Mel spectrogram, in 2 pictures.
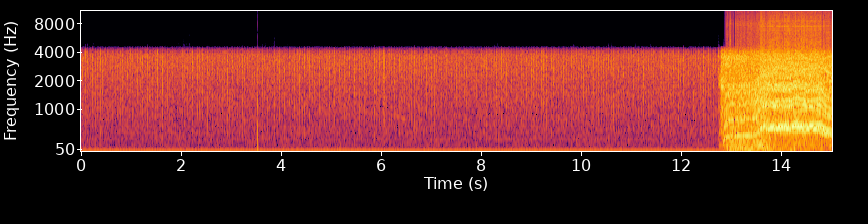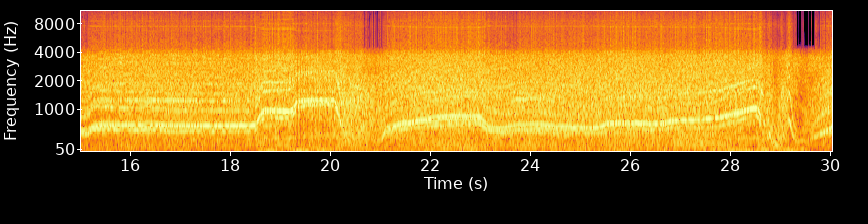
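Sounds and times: drone motors whining: 0:12.8 - 0:30.0.

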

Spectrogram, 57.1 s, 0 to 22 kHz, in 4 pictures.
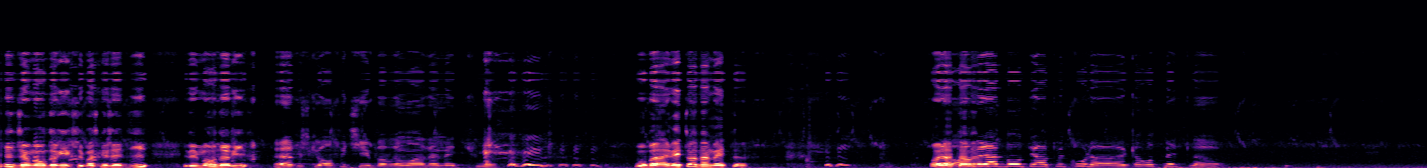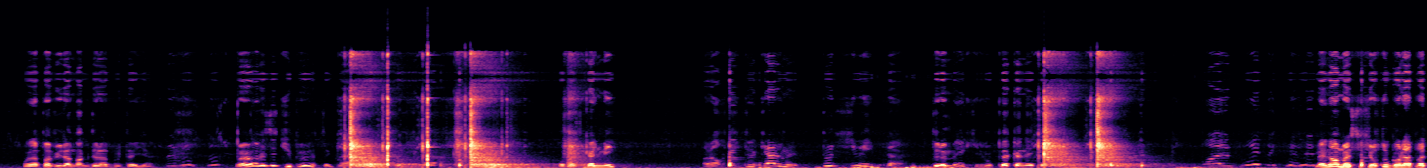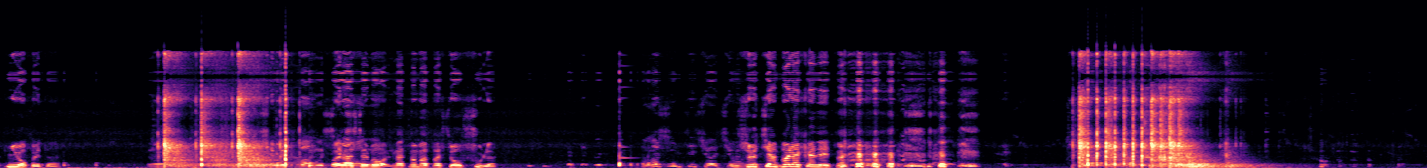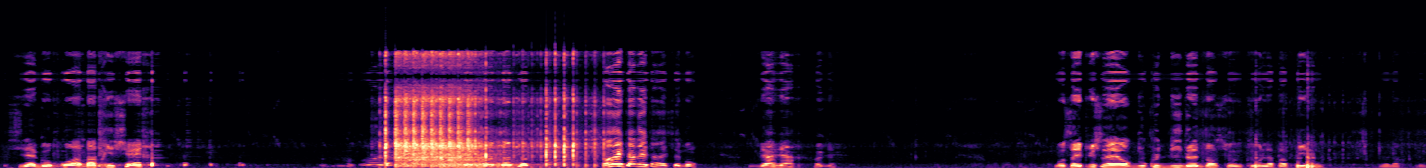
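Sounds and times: pellets striking can: 0:17.7 - 0:20.4, 0:24.6 - 0:26.0, 0:30.1 - 0:31.8, 0:39.3 - 0:41.6, 0:46.6 - 0:48.8
airsoft rifle rapid clicks: 0:39.2 - 0:41.2, 0:46.6 - 0:48.9
can rattling clatter: 0:46.6 - 0:48.8.

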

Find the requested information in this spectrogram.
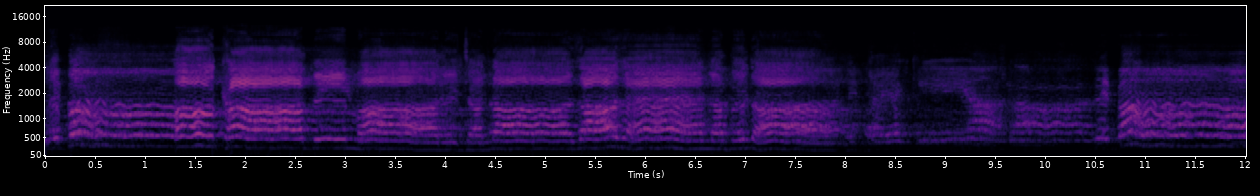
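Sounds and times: man chanting a lament: 0:00.0 - 0:12.0.

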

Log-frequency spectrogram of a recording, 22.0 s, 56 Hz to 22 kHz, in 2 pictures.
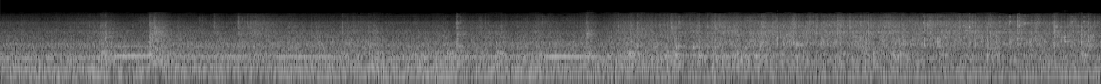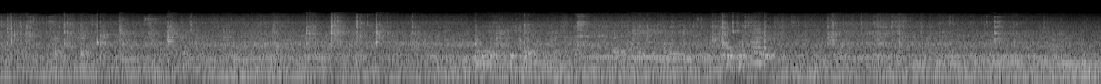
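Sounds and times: excavator engine hum: 0:00.0 - 0:22.0
concrete cracking and clattering: 0:06.3 - 0:13.0.

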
